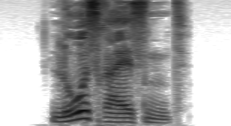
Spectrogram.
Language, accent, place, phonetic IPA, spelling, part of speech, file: German, Germany, Berlin, [ˈloːsˌʁaɪ̯sn̩t], losreißend, verb, De-losreißend.ogg
- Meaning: present participle of losreißen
